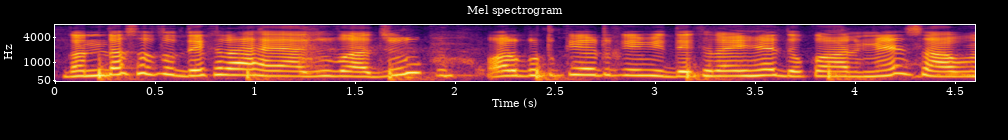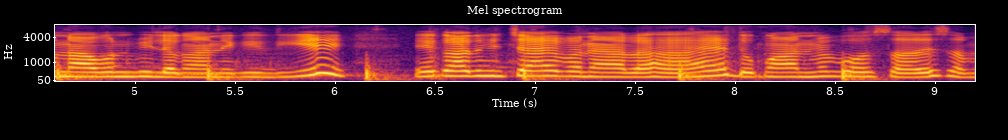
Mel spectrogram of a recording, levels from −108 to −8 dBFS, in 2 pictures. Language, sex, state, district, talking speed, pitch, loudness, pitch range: Hindi, male, Madhya Pradesh, Katni, 220 wpm, 265 Hz, -16 LUFS, 240-300 Hz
